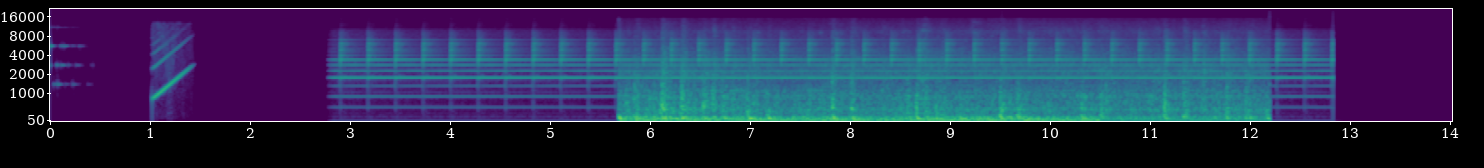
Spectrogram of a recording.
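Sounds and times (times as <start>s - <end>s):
railroad crossing bell ringing: 2.8s - 12.8s
train rumbling past: 5.7s - 12.2s.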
